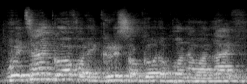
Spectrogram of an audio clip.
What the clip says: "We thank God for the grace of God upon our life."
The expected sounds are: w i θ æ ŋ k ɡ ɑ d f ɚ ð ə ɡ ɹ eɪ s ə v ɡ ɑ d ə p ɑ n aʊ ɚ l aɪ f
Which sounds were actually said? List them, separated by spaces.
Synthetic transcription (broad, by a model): w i t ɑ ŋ ɡ ɑ d f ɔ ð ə ɡ ɹ eɪ s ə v ɡ ɑ d ə p ɑ n aʊ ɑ l aɪ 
